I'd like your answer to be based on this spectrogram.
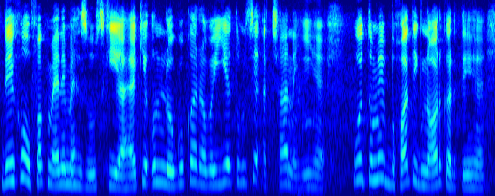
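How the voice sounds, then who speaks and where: A woman's voice: fairly high pitch, moderate pace, slight background noise, lightly acted. A woman reading as a caring, exasperated mother. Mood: concerned. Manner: earnest, mildly exasperated. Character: caring middle-aged mother, easily exasperated.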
